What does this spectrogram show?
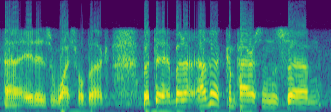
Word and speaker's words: Weisselberg: note on mr weisselberg it is a weisselberg as in wise uh it's not the more tempting weasel which is i know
